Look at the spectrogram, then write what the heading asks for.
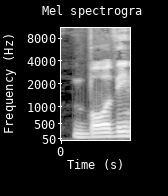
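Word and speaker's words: Bodhi: Body no es body como cuerpo, es body de conciencia en sánscrito que se escribe BR o B H I latina.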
